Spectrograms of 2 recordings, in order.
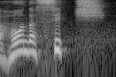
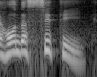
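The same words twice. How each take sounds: First: "City" cut to seetch; swallowed final Y. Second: "City" with a clear ee after the t; voiced final Y. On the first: Retold or imitated. Teacher imitating how Brazilians name the car, swallowed Y in "City". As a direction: eat the last vowel of "City". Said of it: "ele come o Y". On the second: Shown as a demonstration. Teacher correcting the car's name, clear Y in "City". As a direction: say both syllables of "City". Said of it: "na verdade".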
